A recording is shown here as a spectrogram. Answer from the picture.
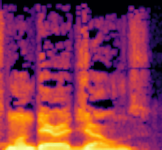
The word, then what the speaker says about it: Mondaire Jones: I'd like to tell you, yesterday we were talking about my congressman, first-term congressman by the name of Mondaire Jones. Hopefully I pronounce his name right. – Yes, Mondaire Jones.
